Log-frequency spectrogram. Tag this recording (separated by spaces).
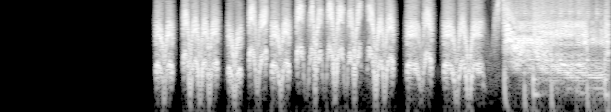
dj hip-hop old-school scratch scratching turntables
